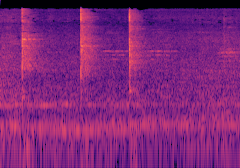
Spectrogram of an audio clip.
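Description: Heavy curved butcher's chopper striking beef on a wooden chopping block: three sharp chops about half a second apart.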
